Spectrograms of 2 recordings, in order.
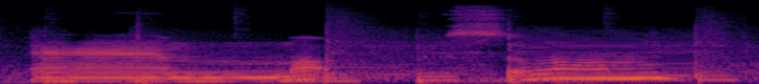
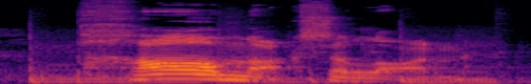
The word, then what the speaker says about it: Palmoxylon: Pamoxylon. How do you spell the Pamoxylon? Palmoxylon. I've been mispronouncing that this whole time.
